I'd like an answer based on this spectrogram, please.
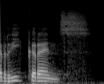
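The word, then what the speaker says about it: recurrence: रिकरेंस, री कैसे पढ़ा, कर कैसे पढ़ा वो याद रखो, और एंस कैसे पढ़ा, ई एन सी ई तो एक साथ पढ़ा जा सकता है, रिकरेंस। तो उच्चारण बन गया रिकरेंस।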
